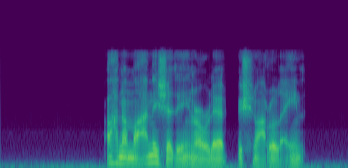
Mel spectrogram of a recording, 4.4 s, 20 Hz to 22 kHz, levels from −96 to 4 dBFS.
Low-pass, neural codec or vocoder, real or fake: 7.2 kHz; autoencoder, 22.05 kHz, a latent of 192 numbers a frame, VITS, trained on many speakers; fake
